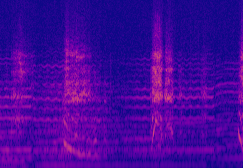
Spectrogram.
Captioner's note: Sheila sobbing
